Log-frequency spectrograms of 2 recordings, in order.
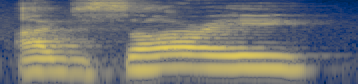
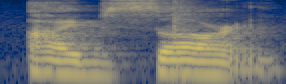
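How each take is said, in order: First: Mock drawn-out apology. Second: Said in the usual way. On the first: Shown as a demonstration. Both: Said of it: "I'm dead serious".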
